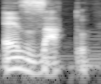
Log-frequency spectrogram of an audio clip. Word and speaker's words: exato: Every time you see a word that starts with E followed by X, it's 99% chance that this word is pronounced like Z. Like in exato, exact. So it's not x like English, exact. No, exato, have sound of Z.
